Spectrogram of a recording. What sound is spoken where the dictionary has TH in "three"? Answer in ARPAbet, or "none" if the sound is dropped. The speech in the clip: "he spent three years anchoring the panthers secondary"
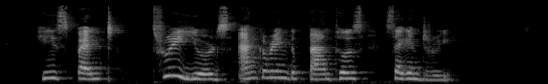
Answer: T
